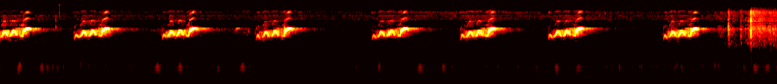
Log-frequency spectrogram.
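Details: Sooty-headed bulbul in forest, a recording used to lure wild birds, giving quick bright chirped notes that rise and twist upward, repeated about twice a second in an even string, over a low steady hum.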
